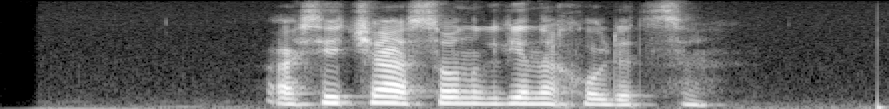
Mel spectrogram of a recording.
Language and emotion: Russian, neutral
